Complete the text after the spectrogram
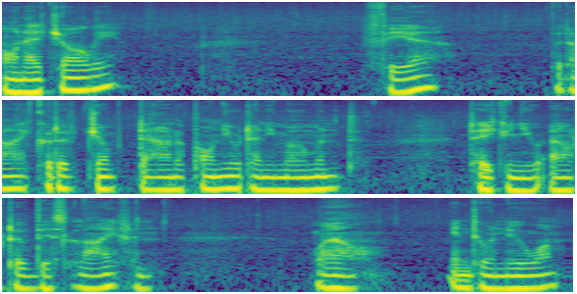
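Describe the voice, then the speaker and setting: A man playing an ancient, condescending vampire in an ASMR roleplay, speaking softly and deliberately, often slipping into a whisper, with calm menace. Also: medium pitch. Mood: calm, menacing. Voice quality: soft, breathy, often dropping into whisper. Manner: slow, deliberate, pausing, formal.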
